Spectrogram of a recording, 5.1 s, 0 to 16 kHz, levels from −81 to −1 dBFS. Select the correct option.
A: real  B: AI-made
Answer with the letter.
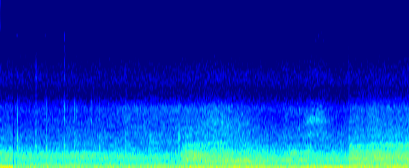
A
